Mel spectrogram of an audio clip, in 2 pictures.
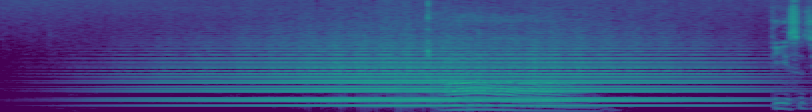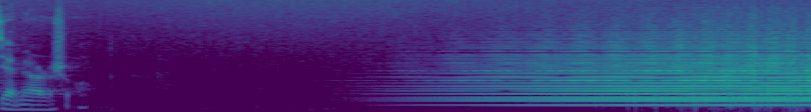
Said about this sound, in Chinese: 但是它不是这么给出来的，它是给了一个特别长的 attack 和特别长 dk， 咱刚才说那个摔，就是 attack 和 dk 都特别长，然后另外呢，在它的那个滤波上加一个抖动的一个，就是切掉的那个频率是一个来回颤动的这个声音，所以刚才特别无聊的这两个块状的和弦变成这个样子，实际电影里大概就是这么一个声音。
